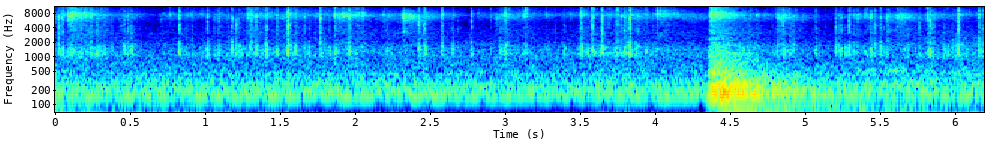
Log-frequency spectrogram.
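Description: Megaminx being turned rapidly by hand: a quick run of plastic clicks as the faces snap round. A dull thump about four and a half seconds in is the loudest sound.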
